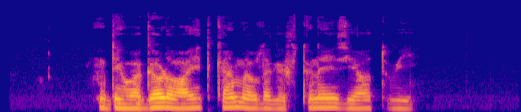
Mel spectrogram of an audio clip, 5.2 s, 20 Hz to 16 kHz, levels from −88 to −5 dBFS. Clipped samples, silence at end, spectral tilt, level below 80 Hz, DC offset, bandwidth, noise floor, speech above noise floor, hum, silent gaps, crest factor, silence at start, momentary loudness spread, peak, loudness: under 0.1%; 1.1 s; -8 dB/octave; -62 dBFS; under 0.1%; 10 kHz; -70 dBFS; 48 dB; none; none; 20 dB; 0.95 s; 17 LU; -4 dBFS; -23 LUFS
